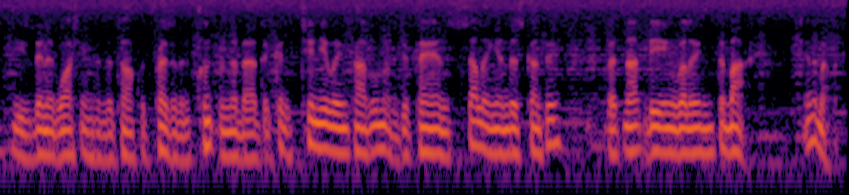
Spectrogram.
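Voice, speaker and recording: A man's fairly low voice at a fairly quick pace, with ordinary pitch variation and music in the background. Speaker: TV news anchor. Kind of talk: TV news introduction.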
